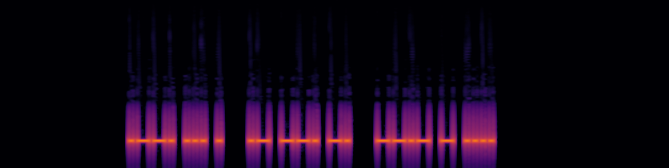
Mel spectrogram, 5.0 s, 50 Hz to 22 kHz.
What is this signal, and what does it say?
Morse code, heard as a keyed tone, about 40 wpm, 700 Hz. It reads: PSE AGN QTH
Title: Common QSO Phrases 40wpm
